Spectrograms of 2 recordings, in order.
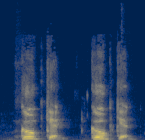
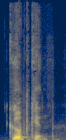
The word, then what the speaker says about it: Gubkin: It's Gubkin.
